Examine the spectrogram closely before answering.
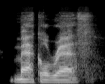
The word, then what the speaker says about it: McElrath: McElrath. Golly. Been murdering it all night. You don't let me go the whole show and just not say a word. I've been called worse by better. McElrath.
